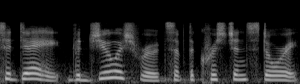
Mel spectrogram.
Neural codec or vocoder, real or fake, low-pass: codec, 16 kHz, 0.8 kbps, ZipCodec; fake; 7.2 kHz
